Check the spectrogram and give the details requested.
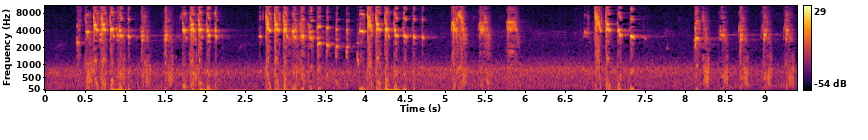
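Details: Courting bald eagles at the Decorah nest, 2 February 2012, 9:30 am, calling from the branches during possible mating. Rapid high chattering series of sharp piping notes, each run sliding slightly downward, repeated in bursts across the clip.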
